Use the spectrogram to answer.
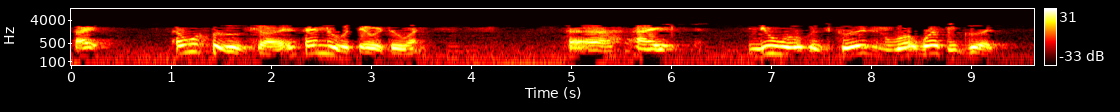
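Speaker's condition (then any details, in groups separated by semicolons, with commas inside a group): Stroke affecting throat muscles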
